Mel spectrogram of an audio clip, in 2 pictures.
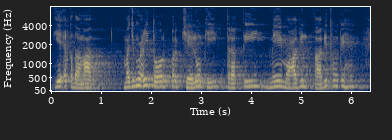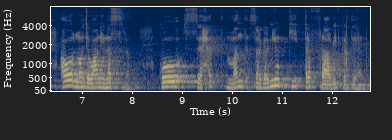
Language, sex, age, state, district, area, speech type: Urdu, male, 18-30, Uttar Pradesh, Siddharthnagar, rural, spontaneous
